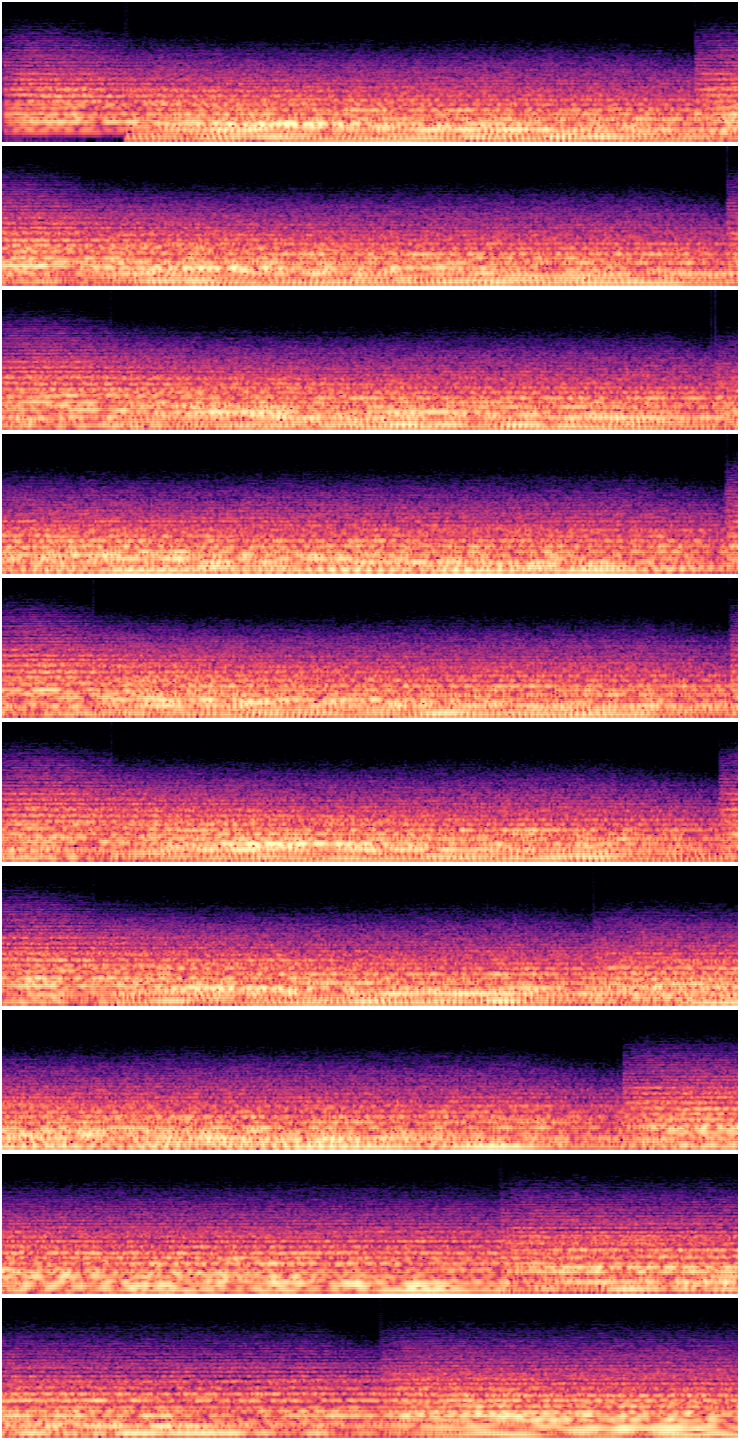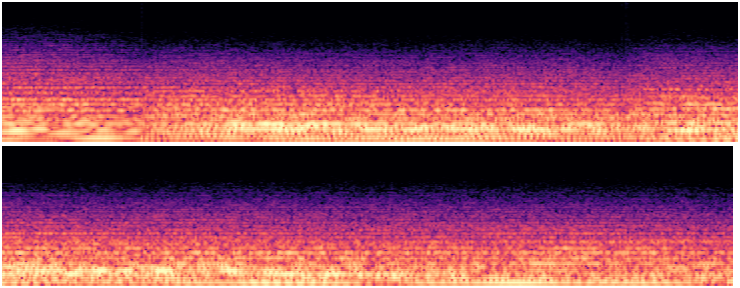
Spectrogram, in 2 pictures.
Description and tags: did this on keyboard on Ableton hope u like it :D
